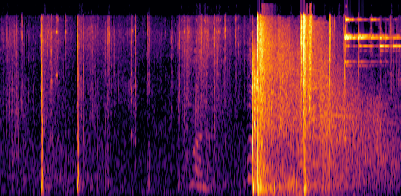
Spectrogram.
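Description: Gunfire in the video game Escape from Tarkov: two sharp distant shots, faint footsteps and scuffles, then a loud close burst of shots that rings out and decays, with brief electronic tones at the end.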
